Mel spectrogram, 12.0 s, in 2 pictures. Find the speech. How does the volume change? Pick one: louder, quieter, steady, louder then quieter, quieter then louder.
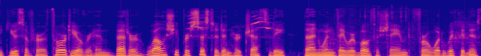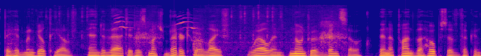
steady.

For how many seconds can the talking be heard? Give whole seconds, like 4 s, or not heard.
12 s.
